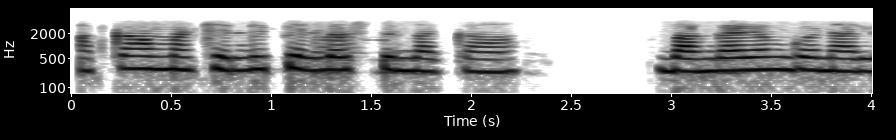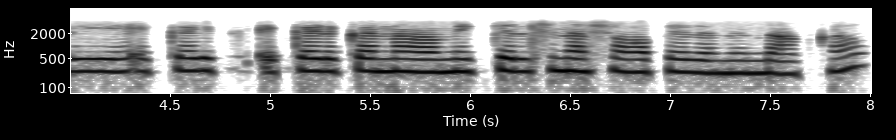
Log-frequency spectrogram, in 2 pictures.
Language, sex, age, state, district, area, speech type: Telugu, female, 18-30, Telangana, Vikarabad, rural, conversation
